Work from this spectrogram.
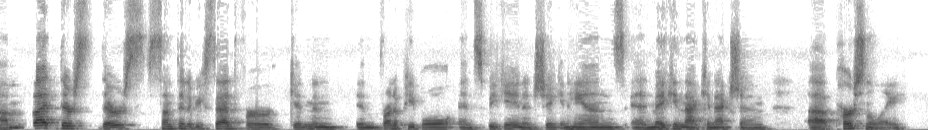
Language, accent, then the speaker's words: English; Houston, Texas, United States; now in McAllen, United States; No, I grew up in Houston.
